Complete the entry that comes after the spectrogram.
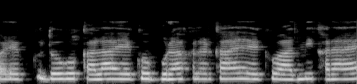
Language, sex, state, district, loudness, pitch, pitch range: Hindi, female, Bihar, Kishanganj, -15 LUFS, 250 Hz, 245-255 Hz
